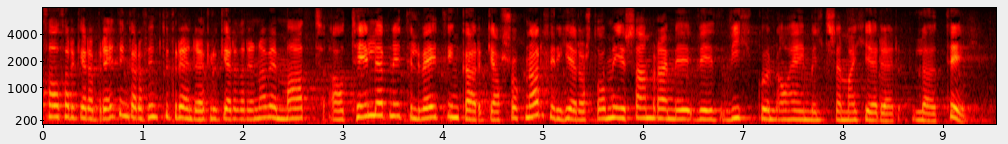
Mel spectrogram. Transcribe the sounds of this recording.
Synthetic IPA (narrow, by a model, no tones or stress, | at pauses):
θaðθaɾacɛːɾapɾeːjt̪iŋkaɾawfɪm̥t̪ʏkɾeːjnrɛklʏcɛɾðaɾɪnːavɪðmaːt̪awt̪ʰɪlɛpnɪt̪ʰɪlveːjt̪iŋkaɾcafsowhknaɾ̥fɪɾɪɾçɛːɾast̪oːwmɪɪsaːmɾaːjmɪvɪðvihkʏnawheːjmɪlt̪sɛmːaçɛːɾɛɾlœɣðt̪ʰɪl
